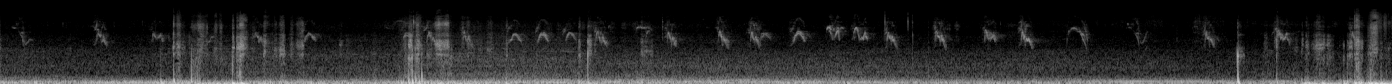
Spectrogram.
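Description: Small birds chirping, a quick run of short high falling chirps repeating for several seconds, over a steady low rumble with a few knocks and rustles.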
